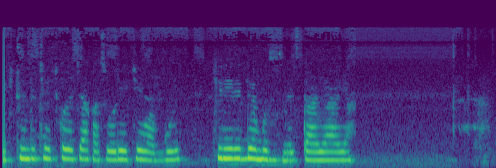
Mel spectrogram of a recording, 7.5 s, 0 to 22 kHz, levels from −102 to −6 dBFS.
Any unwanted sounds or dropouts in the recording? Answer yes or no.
no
